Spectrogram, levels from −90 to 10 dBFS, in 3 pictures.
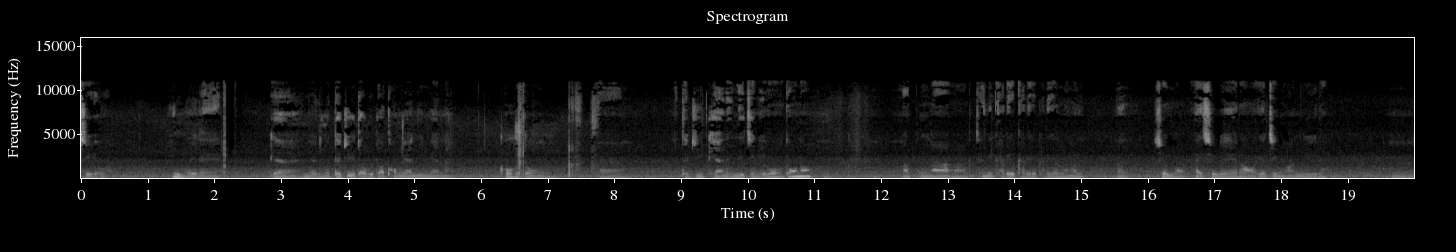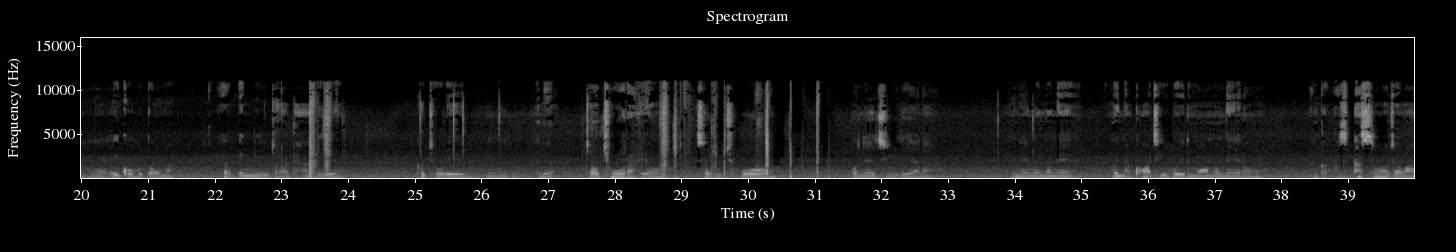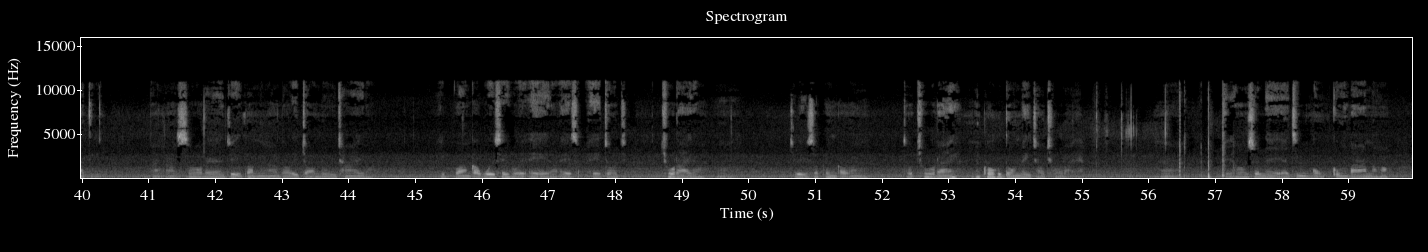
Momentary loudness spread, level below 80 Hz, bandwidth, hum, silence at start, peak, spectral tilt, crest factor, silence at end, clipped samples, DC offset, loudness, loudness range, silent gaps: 21 LU; -76 dBFS; 11.5 kHz; none; 0 s; -6 dBFS; -3 dB/octave; 32 dB; 0 s; under 0.1%; under 0.1%; -36 LUFS; 9 LU; none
